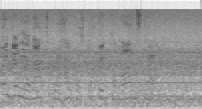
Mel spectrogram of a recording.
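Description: Indistinct voices talking, with a thin steady high tone and a low hum running underneath.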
